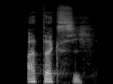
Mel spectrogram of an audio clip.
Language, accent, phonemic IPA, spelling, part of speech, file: French, France, /a.tak.si/, ataxie, noun, LL-Q150 (fra)-ataxie.wav
- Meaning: ataxia (pathological lack of movement coordination)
